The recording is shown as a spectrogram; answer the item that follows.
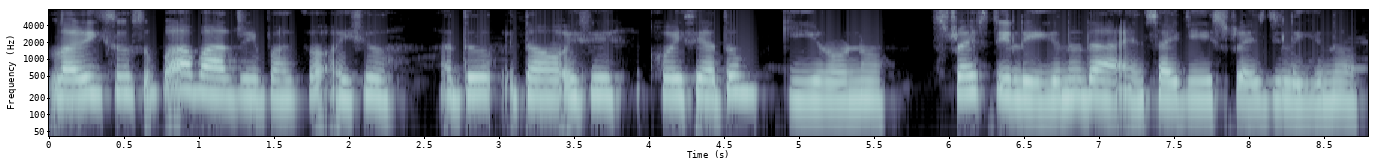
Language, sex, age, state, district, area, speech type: Manipuri, female, 30-45, Manipur, Senapati, rural, spontaneous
